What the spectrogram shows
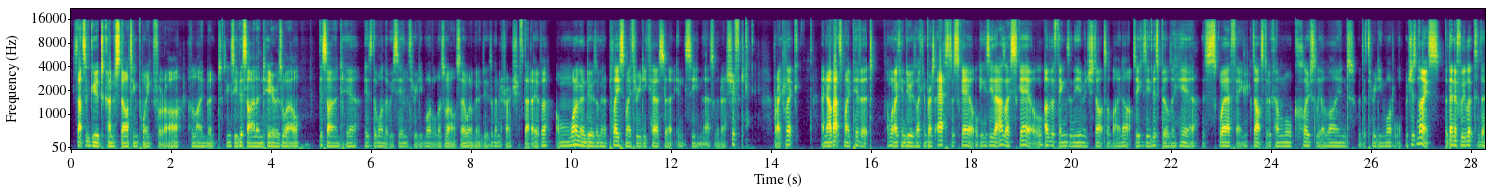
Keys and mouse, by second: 1.3 g, 4.1 shift+click, 4.7 d, 5.3-6.3 d, 5.6 click, 7.8 d, 7.8 g, 13.5 shift+middle click, 17.3 s, 23.7 s.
